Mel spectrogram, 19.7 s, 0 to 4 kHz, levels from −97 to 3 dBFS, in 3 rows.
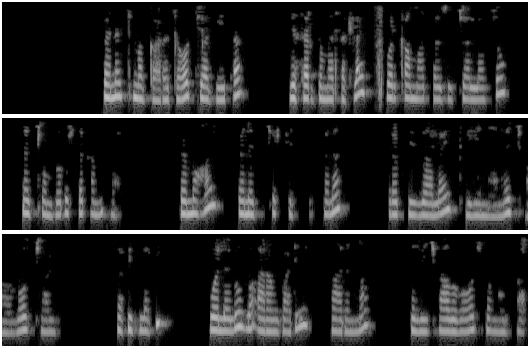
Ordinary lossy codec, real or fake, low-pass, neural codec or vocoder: MP3, 32 kbps; real; 3.6 kHz; none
